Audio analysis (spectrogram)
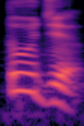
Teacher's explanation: tuj qalqalah sugro memantul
